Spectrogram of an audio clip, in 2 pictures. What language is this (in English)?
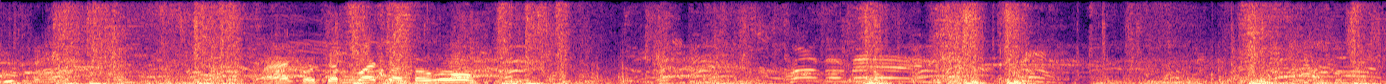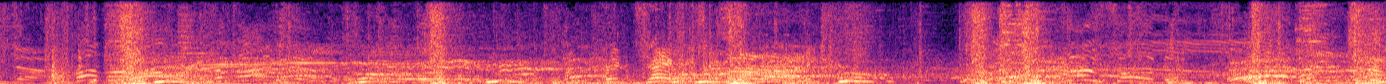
Vietnamese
